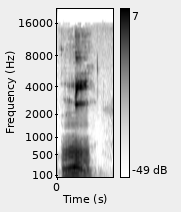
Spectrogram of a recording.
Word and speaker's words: knee: Y prueba de ello estas palabras, la primera de ellas, rodilla, que tiene, se escribe con K, pero fíjate que se dice ni, ni, ni temenés ni.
